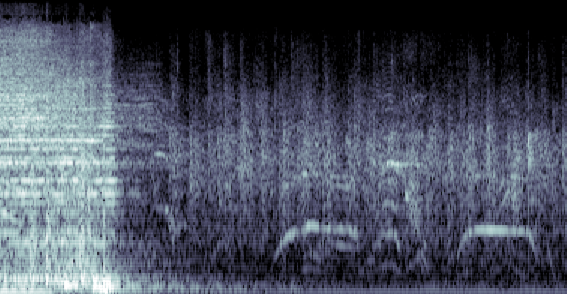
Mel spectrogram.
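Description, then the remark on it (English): An audience claps in a loud, dense burst for about a second and a half, then the applause thins to a softer patter beneath people talking. “Are they clapping for me?”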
